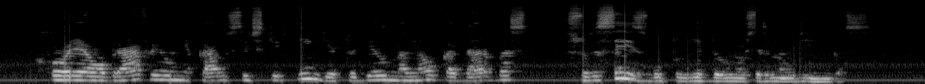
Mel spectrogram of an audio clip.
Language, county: Lithuanian, Alytus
